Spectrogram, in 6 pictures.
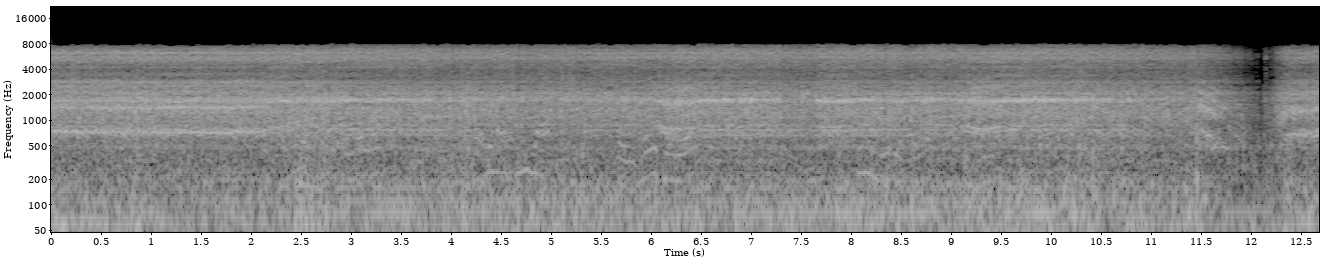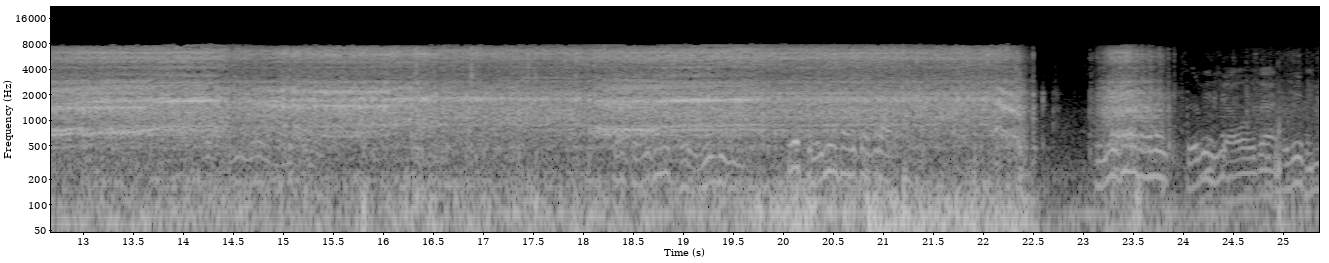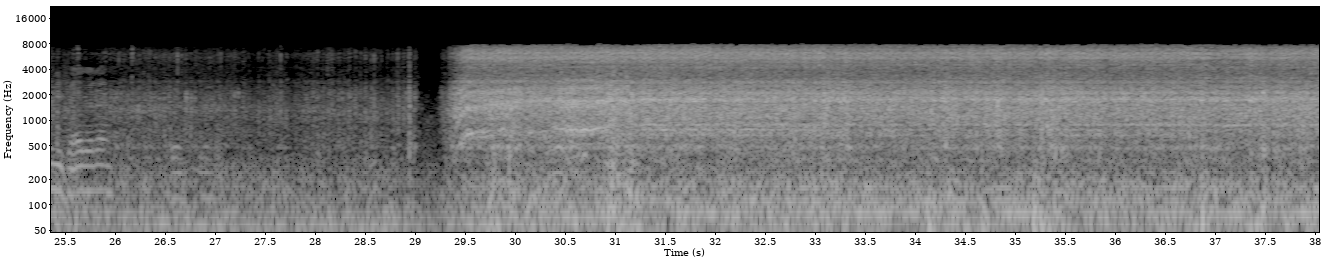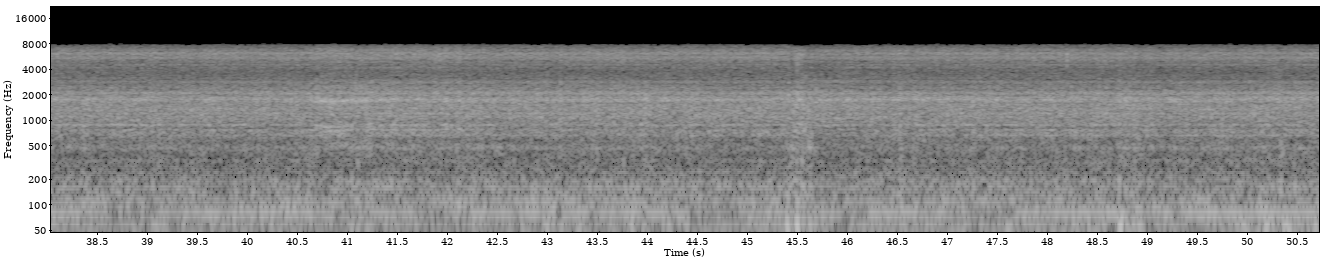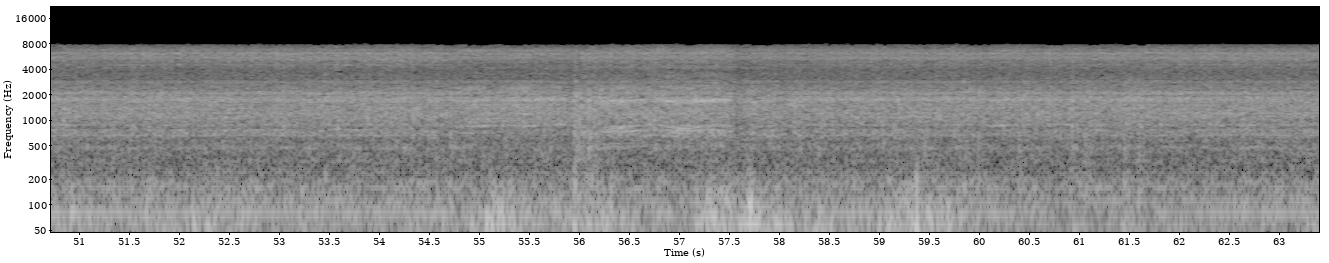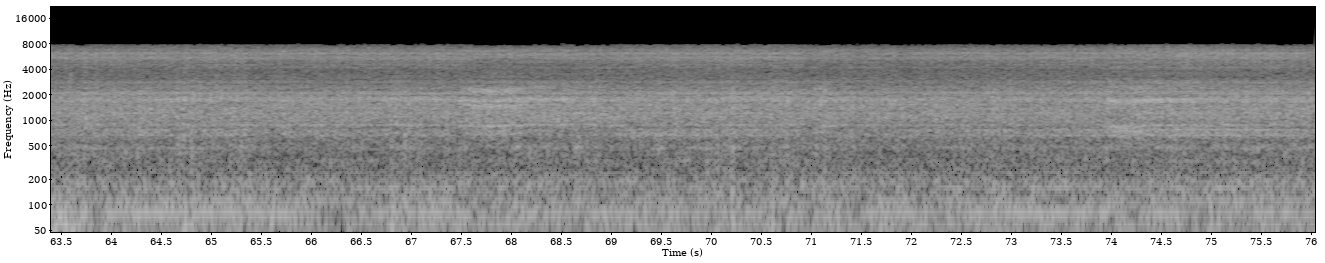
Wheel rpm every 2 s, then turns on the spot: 210, 230, 230, 230, 230, 190, 150, 220, 230, 230, 230, 60, 10, 20, 50, 220, 240, 230, 230, 230, 230, 230, 230, 230, 230, 230, 230, 230, 220, 230, 230, 230, 230, 230, 230, 230, 230, 230.
22-28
